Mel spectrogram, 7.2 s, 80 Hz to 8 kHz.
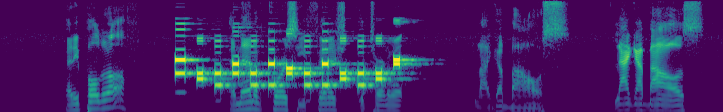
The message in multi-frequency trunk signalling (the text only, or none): KP 32927627323 ST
